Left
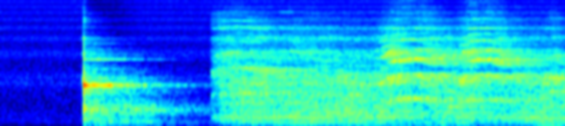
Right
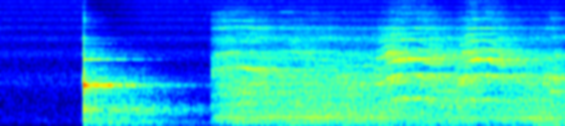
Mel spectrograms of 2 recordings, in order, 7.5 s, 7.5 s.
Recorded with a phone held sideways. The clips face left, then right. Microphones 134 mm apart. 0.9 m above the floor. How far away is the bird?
About 4 m.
